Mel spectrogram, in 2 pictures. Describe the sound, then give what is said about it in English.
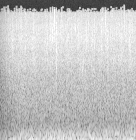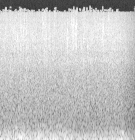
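Steady, heavy summer seasonal rain falls, hissing across surfaces, while a deep rumble of thunder rolls continuously underneath for the full length, with no voices present. “The summer seasonal rains are also beneficial for these slow-moving vegetarian reptiles.”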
